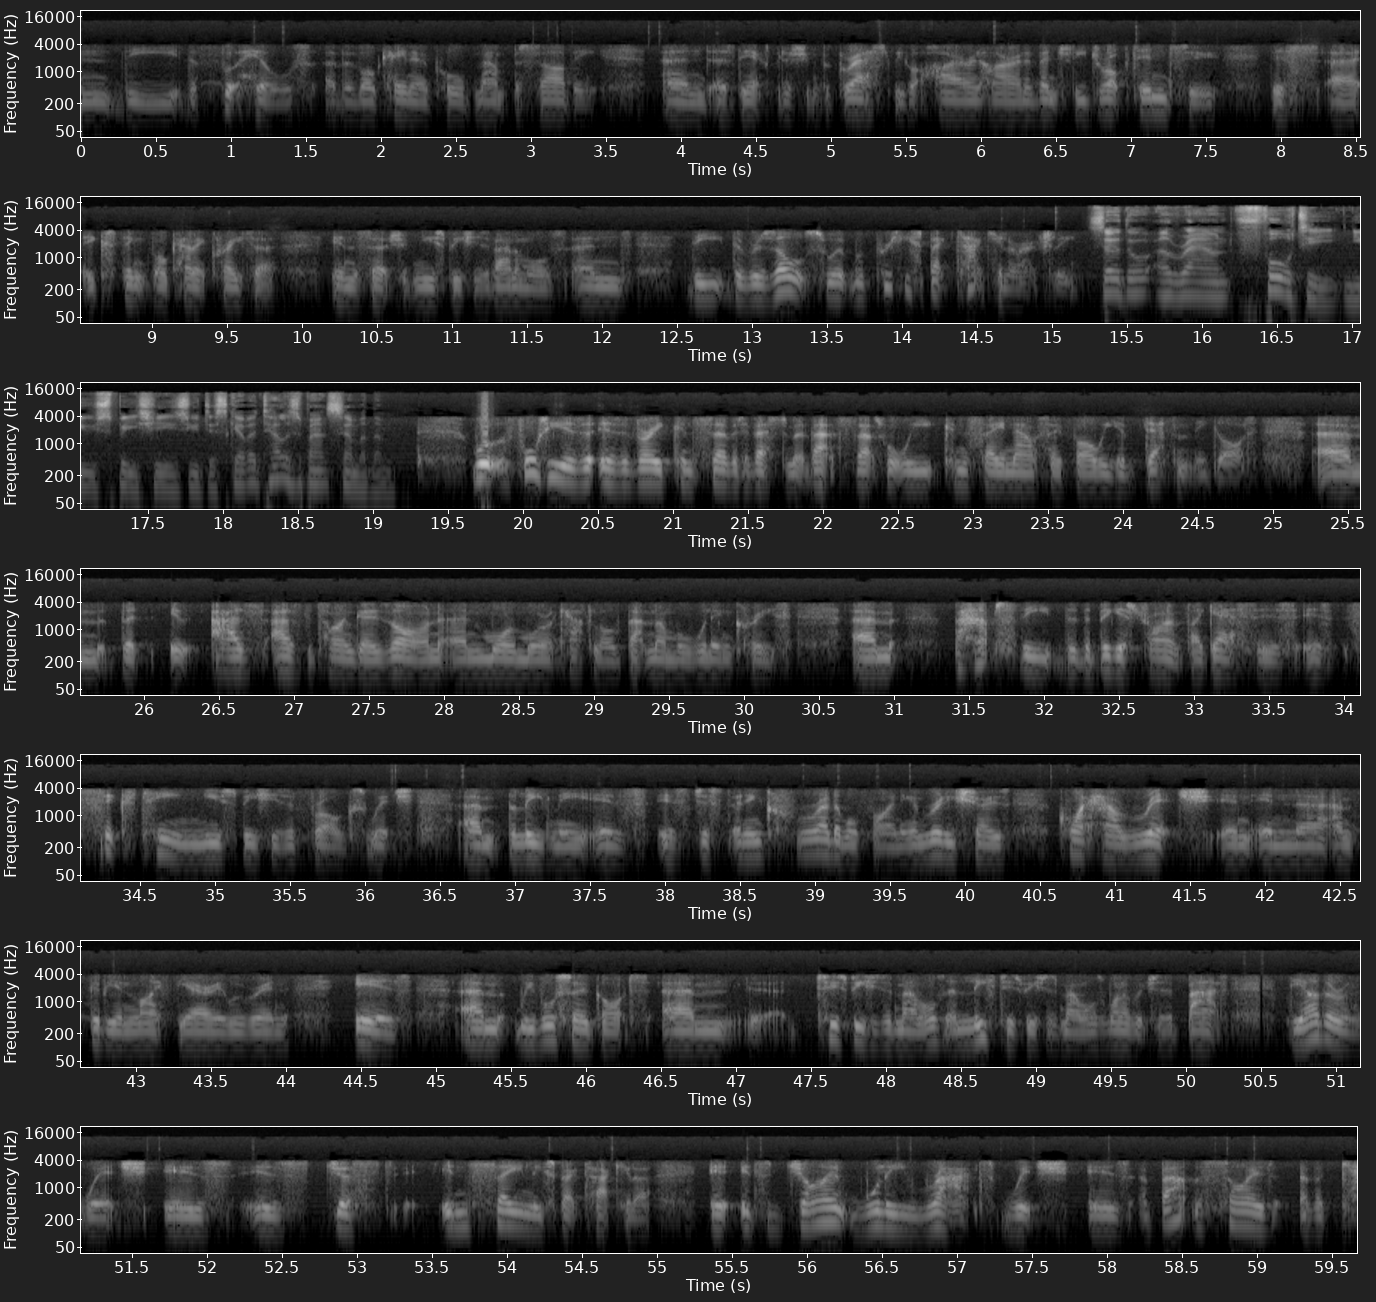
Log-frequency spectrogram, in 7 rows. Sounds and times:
Speech: 0:00.0 - 0:59.6.

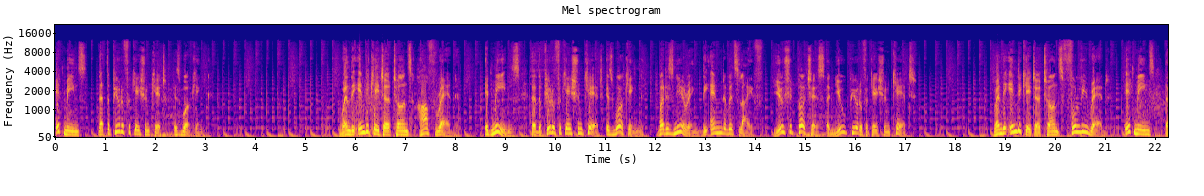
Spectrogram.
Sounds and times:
Speech: 0:00.0 - 0:03.2, 0:05.7 - 0:17.3, 0:18.8 - 0:22.2
Music: 0:00.0 - 0:22.2.

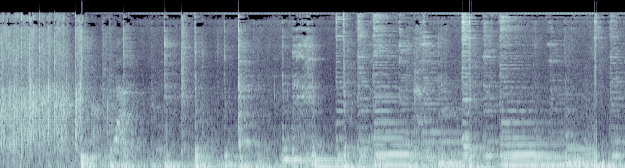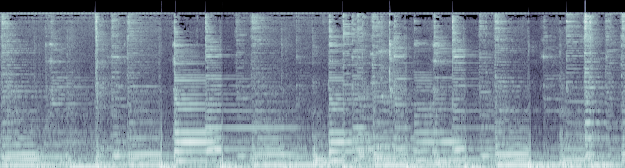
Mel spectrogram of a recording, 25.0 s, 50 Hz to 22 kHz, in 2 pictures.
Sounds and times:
Strum: 0:01.6 - 0:25.0
Electric guitar: 0:02.8 - 0:25.0.

